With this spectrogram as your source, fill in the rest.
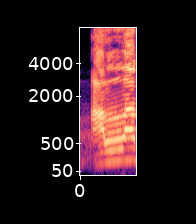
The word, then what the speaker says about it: আল্লাহ: বলেন তো, আল্লাহ নয়, কিন্তু আল্লাহ হচ্ছে অশুদ্ধ, শুদ্ধ হচ্ছে আল্লাহ। বলার সময় মুখটা গোল হয়ে যাবে।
